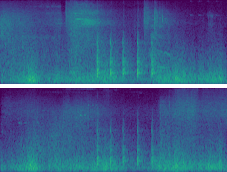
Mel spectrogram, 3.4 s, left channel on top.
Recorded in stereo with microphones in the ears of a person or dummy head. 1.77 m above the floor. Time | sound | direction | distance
1.4 | knocking | 40° left (ahead or behind) | ?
